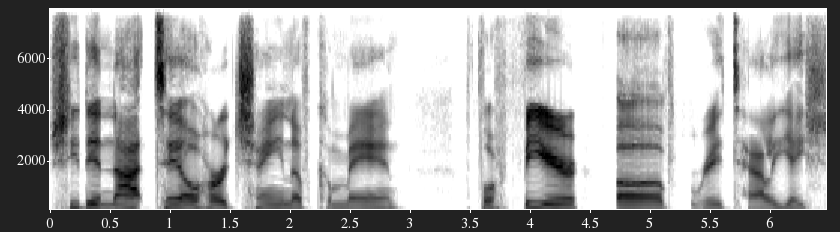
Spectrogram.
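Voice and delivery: slow, deliberate, each word spoken plainly. Repeating a sentence for the people up top who can't hear, saying it slower. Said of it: "let me say that a little bit slower".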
